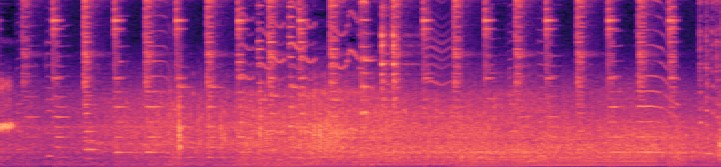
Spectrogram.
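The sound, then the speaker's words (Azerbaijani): A school bus pulling away from a stop to take children to school, its engine giving a loud, steady rumble that holds throughout with no break. “Bu vaxt uşaqları məktəbə aparan avtobus yerindən tərpəndi.”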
